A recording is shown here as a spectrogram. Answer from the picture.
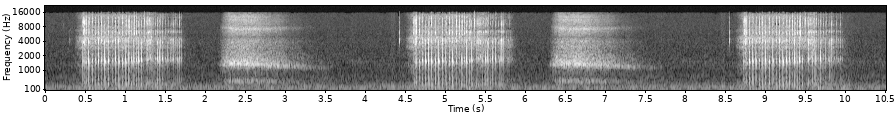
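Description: A man snoring in a slow, even rhythm: three rattling in-breaths about four seconds apart, each followed by a softer breath out.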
